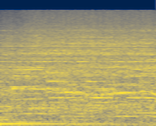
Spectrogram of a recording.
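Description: A live rock band playing, led by a hollow-body electric guitar, with a low note held through the first part.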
